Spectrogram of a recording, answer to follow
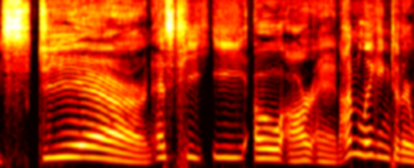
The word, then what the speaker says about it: Steorn: All right, so this Irish company called Steorn, Steorn. I'm linking to their website. I think it's like Storm, but Steorn.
